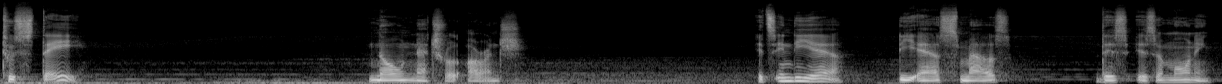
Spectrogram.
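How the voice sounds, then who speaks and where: Slow, deep-voiced dreamy Bibi, played by a man. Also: a little mellow, heavily acted. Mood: wistful. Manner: slow, fragmented, lyrical phrasing. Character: Bibi, dreamy solitary stage character marvelling at orange skies. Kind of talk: radio play monologue, poetic.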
